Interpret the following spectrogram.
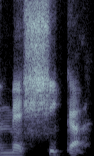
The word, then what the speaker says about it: Mexica: Tenochtitlan 500 years ago, they were the Mexica, Mexica. And so then Mexica became Mexica. And then from that came Mexico or Mexico. If you go to Mexico, you'll find that frequently the X and the J are used interchangeably.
